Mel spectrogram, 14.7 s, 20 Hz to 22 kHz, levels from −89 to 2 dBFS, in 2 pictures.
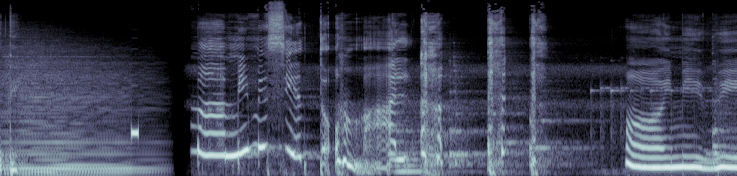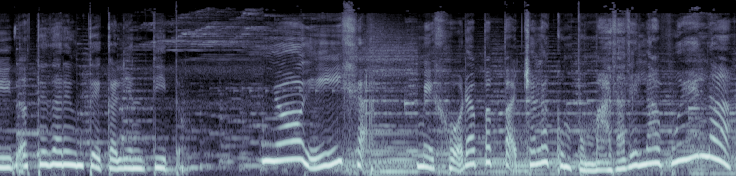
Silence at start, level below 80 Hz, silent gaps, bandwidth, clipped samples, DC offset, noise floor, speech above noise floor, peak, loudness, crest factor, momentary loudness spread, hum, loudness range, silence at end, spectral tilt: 0 s; -44 dBFS; none; over 20 kHz; under 0.1%; under 0.1%; -46 dBFS; 32 dB; -6 dBFS; -15 LUFS; 10 dB; 14 LU; none; 5 LU; 0 s; -6 dB/octave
